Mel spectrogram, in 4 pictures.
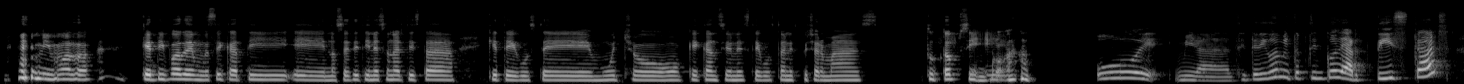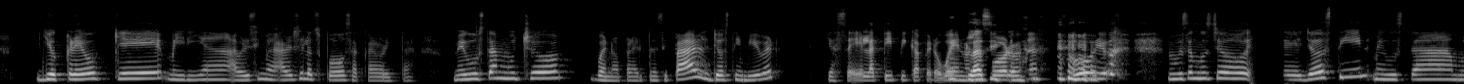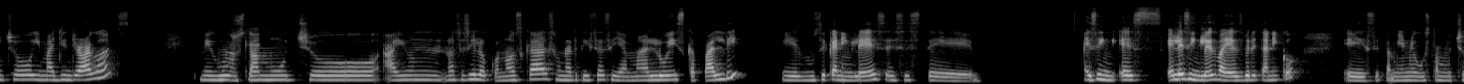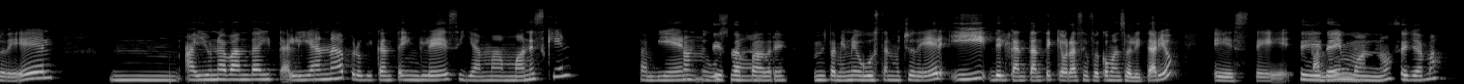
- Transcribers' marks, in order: laughing while speaking: "Ni modo"; giggle; chuckle; giggle
- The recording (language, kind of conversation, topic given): Spanish, podcast, ¿Qué opinas de mezclar idiomas en una playlist compartida?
